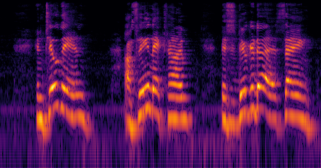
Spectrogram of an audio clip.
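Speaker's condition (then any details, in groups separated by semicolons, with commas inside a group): Cerebral palsy; slight speech impediment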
